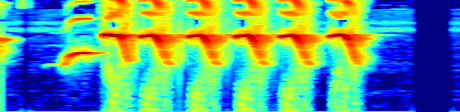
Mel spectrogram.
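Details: Short Zapata wren phrase from Cuban lowland scrub: a rising whistled note, then six loud, sharp, downslurred notes repeated about every fifth of a second.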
